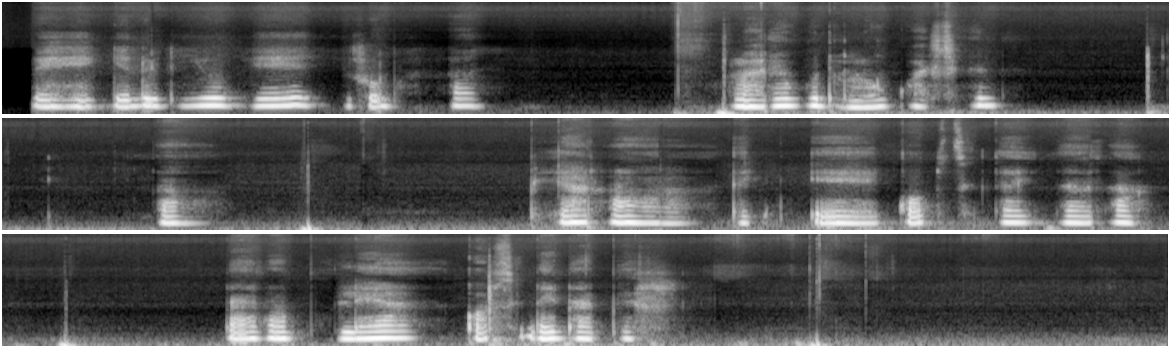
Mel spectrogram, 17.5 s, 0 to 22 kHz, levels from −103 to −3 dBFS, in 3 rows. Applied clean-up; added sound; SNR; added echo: neural mask model DeepFilterNet 3.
